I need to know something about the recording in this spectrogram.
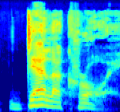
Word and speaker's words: Delacroix: The villagers pronounced this name Delacroix.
